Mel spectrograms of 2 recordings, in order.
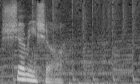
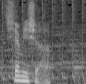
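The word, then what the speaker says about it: Przemysław: Shemyshaw Frankowski. That's how you pronounce this. Shemyshaw. I'm pretty sure that's right. Shemyshaw.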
